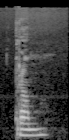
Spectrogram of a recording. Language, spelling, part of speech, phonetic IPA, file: Polish, prom, noun, [prɔ̃m], LL-Q809 (pol)-prom.wav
